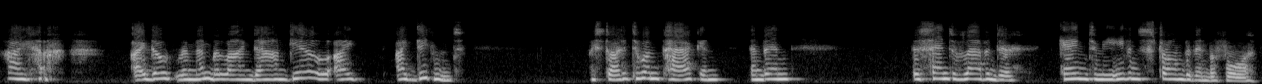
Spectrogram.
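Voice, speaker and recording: Flustered young would-be actress, highish voice, hesitant, muffled old radio drama. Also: female voice, fairly even intonation, a little slow, long pauses. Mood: bewildered. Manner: hesitant, breaking off phrases. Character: earnest aspiring actress, impressionable, easily flustered young woman. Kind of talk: radio mystery acting. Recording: dull off-air AM radio recording.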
